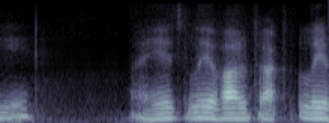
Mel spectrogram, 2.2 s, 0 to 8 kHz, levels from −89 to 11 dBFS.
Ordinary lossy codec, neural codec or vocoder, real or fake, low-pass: none; codec, 24 kHz, 0.5 kbps, DualCodec; fake; 7.2 kHz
